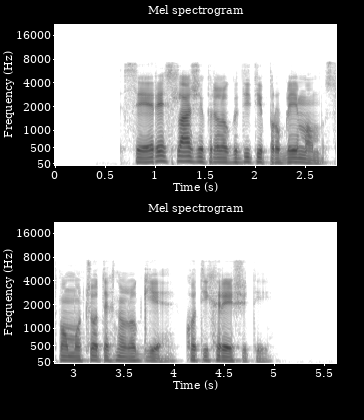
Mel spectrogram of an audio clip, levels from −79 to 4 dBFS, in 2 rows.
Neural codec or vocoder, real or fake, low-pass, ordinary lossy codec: none; real; 7.2 kHz; none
